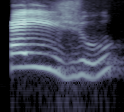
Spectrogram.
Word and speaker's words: queijo: When you have a U and an E, or when you have a U and an I, then you don't pronounce the U. Like, for example, you say queijo, you don't Yes.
